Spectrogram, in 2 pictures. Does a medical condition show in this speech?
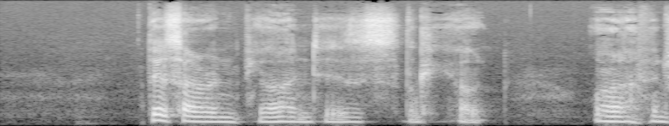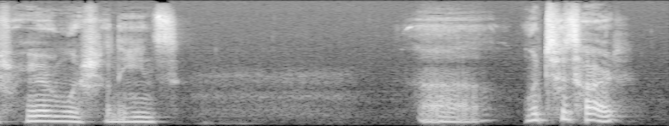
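Yes: ALS; familial ALS, feeding tube surgery, lost use of one hand, aspiration pneumonia ER visit; voice slightly altered, facial and jaw changes, no slurring, stuck secretions impair voice and swallowing, worse in dry Calgary, better when humid.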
